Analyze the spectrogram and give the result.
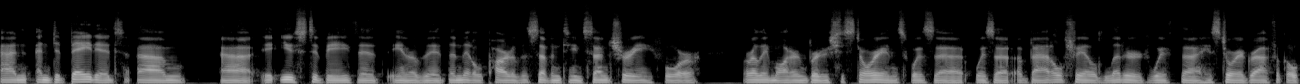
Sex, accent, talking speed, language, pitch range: male, American, 160 wpm, English, 95-110 Hz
